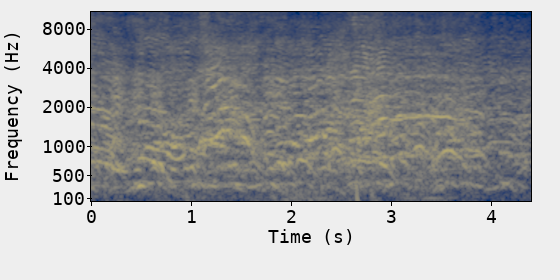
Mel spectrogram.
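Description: A dense crowd of people pushing and shoving fills a hallway at a protest, with steady, loud overlapping chatter and scattered laughter, many voices blending into a constant roar with no single speaker standing out.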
